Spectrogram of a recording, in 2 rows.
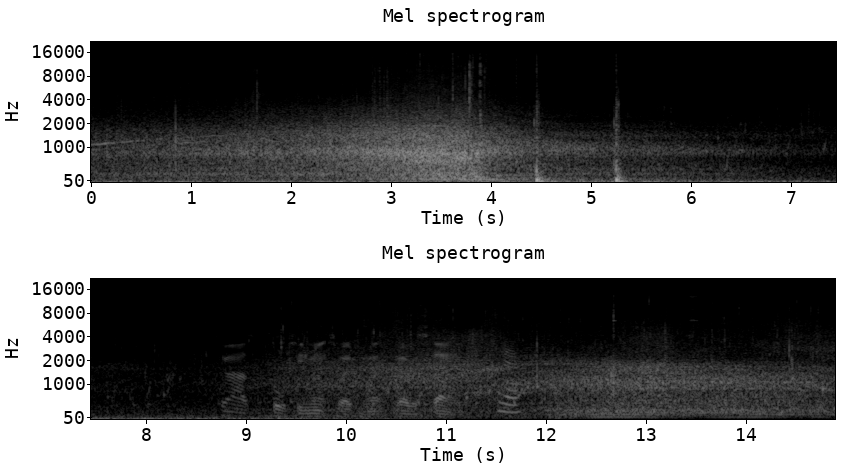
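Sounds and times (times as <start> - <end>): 
water lapping against a loch shore: 0.0 - 14.8
sharp knocks: 4.4 - 5.6.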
